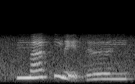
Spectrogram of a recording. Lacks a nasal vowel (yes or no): yes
